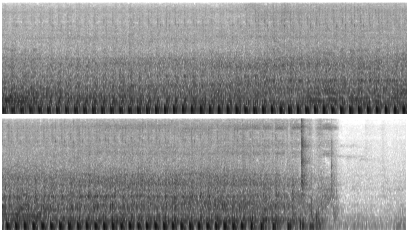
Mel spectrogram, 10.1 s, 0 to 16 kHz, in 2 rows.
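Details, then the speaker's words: Royal Enfield Thunderbird Twinspark that raced to 5000 rpm with smoke after sitting 10 days, now with the filter box reopened and refitted: ignition on, no throttle, an even steady thump at about three beats a second, then switched off. Normal idle. "Ignition switch on कर दिया मैंने और मैं accelerator नहीं दे रहा हूं अभी ये प्रॉपर ये चल रही है"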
